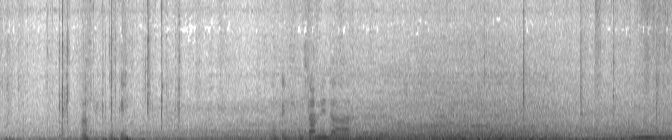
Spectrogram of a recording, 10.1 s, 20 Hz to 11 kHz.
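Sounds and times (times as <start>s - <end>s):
voice: 1.2s - 2.1s, 4.0s - 5.4s.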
